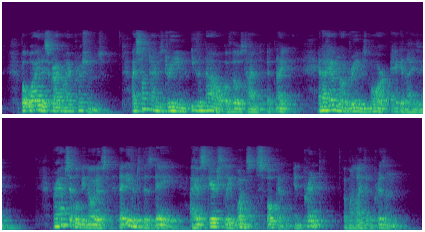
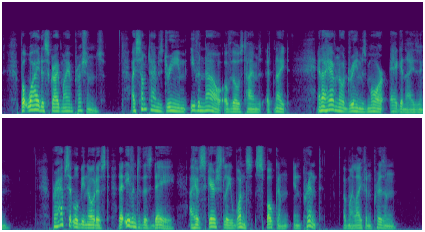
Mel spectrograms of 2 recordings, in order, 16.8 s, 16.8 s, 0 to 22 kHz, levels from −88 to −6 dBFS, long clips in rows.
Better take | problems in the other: second | room echo; dies away in 0.8 s

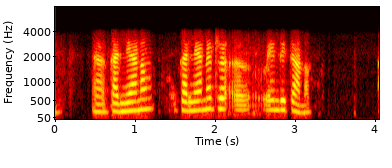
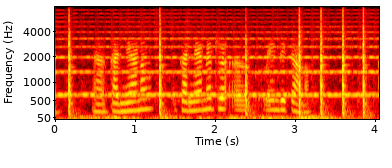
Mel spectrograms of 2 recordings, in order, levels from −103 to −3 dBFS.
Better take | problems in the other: first | background sound (Hammer + Bowed string instrument); 5 dB above the speech

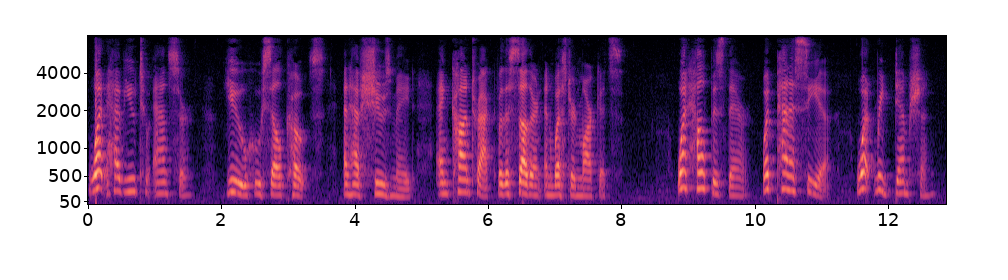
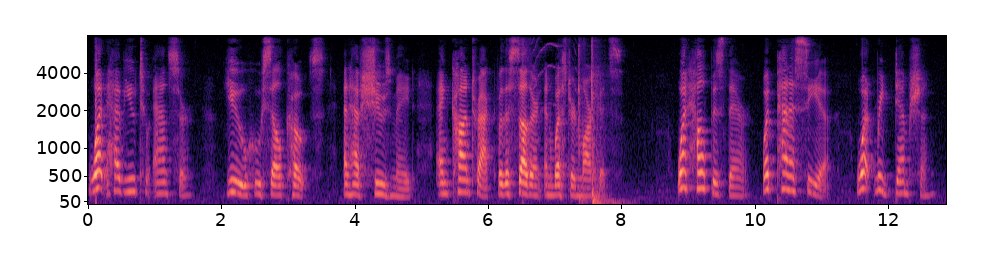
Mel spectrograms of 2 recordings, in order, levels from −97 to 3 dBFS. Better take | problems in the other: first | background sound (Squeak / Slam); 15 dB below the speech

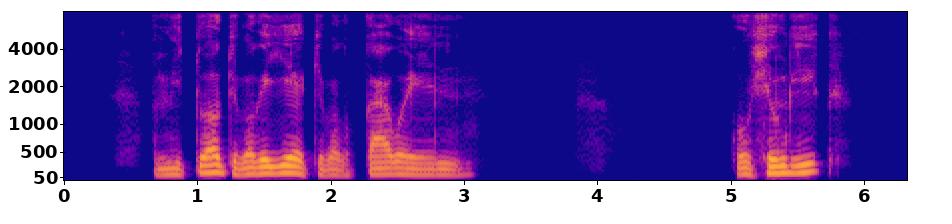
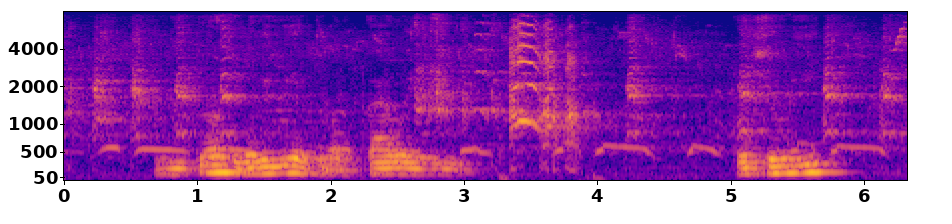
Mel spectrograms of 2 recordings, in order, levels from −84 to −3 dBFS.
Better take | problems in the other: first | background sound (Fowl); 7 dB below the speech // room echo; dies away in 0.6 s

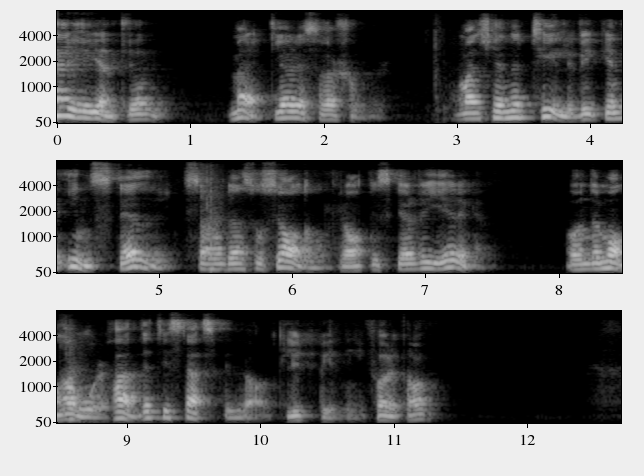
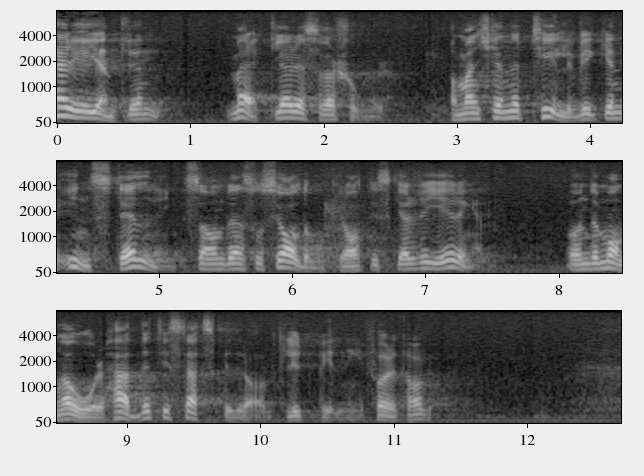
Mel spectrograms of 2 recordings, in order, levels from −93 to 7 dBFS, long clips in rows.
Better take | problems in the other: second | noise reduction (neural mask model DeepFilterNet 3)

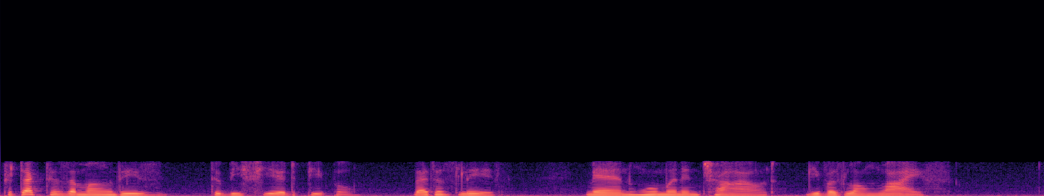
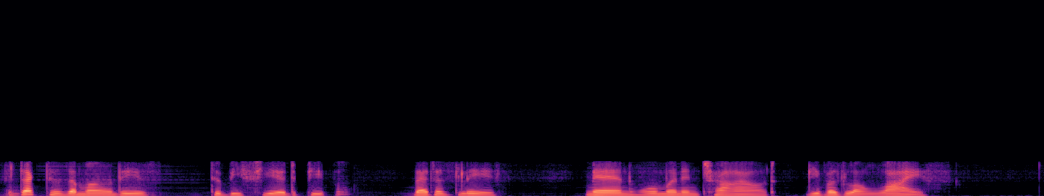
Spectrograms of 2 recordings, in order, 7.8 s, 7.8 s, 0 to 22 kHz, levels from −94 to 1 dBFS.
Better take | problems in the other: first | noise reduction (neural separator model SepFormer WHAMR!)

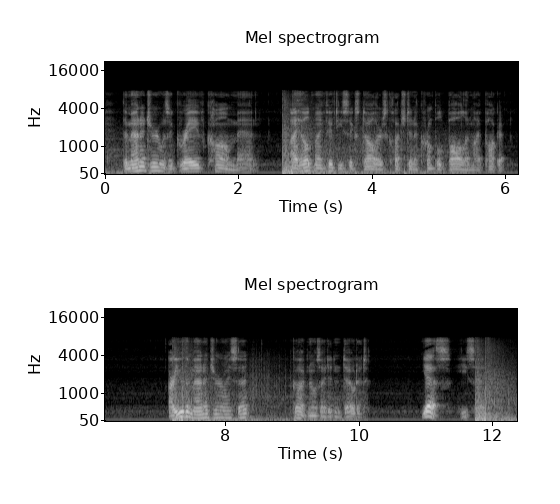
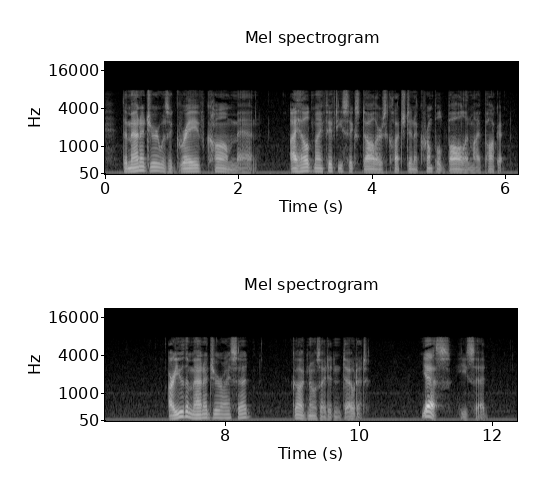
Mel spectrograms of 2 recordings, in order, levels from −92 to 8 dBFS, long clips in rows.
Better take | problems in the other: second | background sound (Fireworks); 11 dB below the speech // room echo; dies away in 0.2 s

